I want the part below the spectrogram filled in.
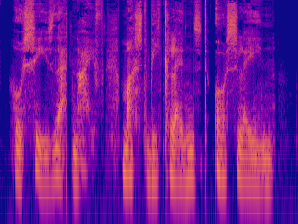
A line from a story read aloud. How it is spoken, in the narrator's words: she snarled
